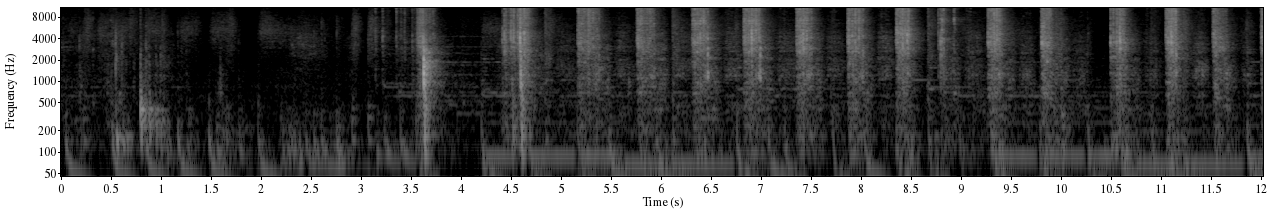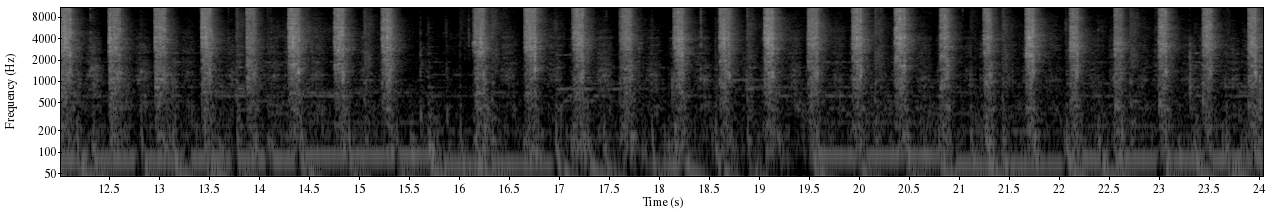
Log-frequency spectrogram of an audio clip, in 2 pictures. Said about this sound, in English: here I have some thyme, and these are already washed nicely, and we have some celery, so we are just going to cut these up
